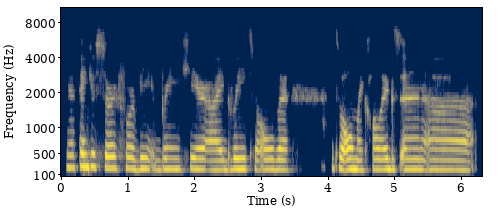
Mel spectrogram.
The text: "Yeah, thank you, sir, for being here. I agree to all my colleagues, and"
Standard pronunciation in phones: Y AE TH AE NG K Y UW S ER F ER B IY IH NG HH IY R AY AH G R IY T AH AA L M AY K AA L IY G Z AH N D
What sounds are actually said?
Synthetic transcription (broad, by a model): Y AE TH AE NG K Y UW S ER F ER B IY IH NG HH IY R AY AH G R IY T AH AA L M AY K AA L IY G Z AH N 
